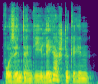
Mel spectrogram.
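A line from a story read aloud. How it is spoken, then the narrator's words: Sudden call. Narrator (German): rief da Richard plötzlich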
